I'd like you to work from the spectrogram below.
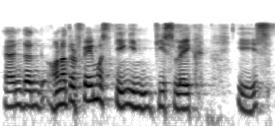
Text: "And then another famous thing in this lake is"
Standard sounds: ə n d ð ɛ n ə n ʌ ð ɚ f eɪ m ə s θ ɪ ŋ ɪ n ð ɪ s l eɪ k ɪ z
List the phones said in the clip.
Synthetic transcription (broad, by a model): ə n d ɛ n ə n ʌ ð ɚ f eɪ m ə s t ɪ ŋ ɪ n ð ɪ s l eɪ k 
